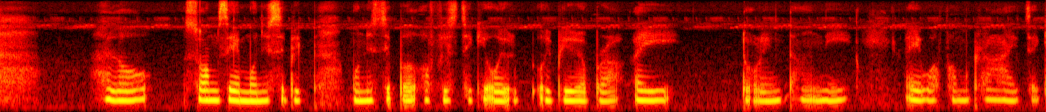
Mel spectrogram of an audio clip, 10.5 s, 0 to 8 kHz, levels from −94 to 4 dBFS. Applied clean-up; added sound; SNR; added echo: none; none; none; none.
